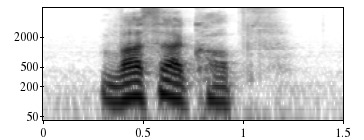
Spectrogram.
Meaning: hydrocephalus
- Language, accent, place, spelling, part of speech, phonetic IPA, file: German, Germany, Berlin, Wasserkopf, noun, [ˈvasɐˌkɔp͡f], De-Wasserkopf.ogg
